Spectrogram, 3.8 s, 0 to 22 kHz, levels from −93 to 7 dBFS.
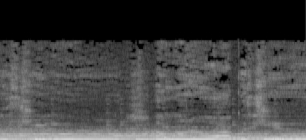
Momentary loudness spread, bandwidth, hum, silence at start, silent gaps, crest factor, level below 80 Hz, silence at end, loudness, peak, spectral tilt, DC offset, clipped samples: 5 LU; 15.5 kHz; none; 0 s; none; 10 dB; -18 dBFS; 0 s; -18 LUFS; -4 dBFS; -7 dB/octave; under 0.1%; under 0.1%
